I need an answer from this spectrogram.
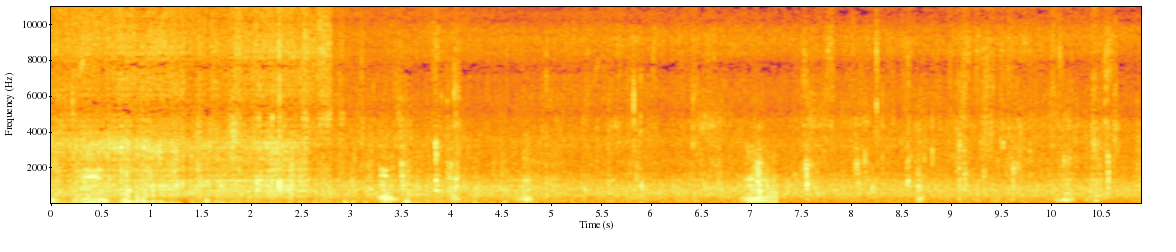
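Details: Kunekune boars outdoors eating their afternoon grain, giving short, low grunts now and then, a few seconds apart, against steady wind noise.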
